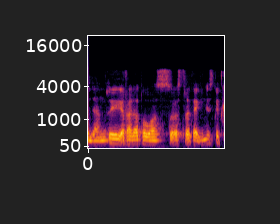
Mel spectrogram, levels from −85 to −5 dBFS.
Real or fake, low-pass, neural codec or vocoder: fake; 7.2 kHz; codec, 16 kHz, 4.8 kbps, FACodec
